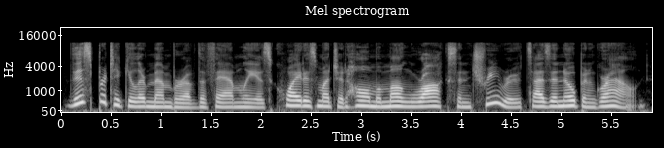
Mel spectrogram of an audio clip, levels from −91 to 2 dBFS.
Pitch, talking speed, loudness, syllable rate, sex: 195 Hz, 215 wpm, -18 LUFS, 5.2 syllables/s, female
